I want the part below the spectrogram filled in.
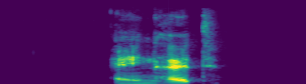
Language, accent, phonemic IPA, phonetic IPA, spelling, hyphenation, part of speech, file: German, Austria, /ˈaɪ̯nhaɪ̯t/, [ˈʔaɪ̯nhaɪ̯t], Einheit, Ein‧heit, noun, De-at-Einheit.ogg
